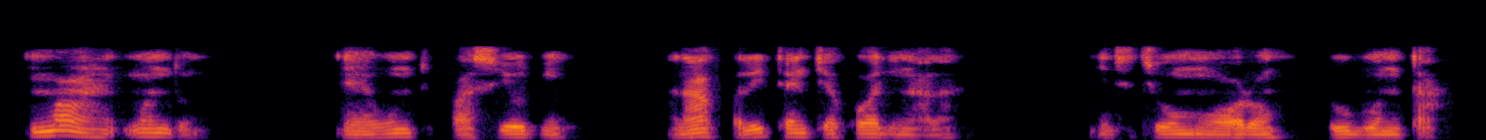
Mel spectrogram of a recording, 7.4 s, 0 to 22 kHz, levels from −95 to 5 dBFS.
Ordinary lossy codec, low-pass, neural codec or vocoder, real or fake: AAC, 48 kbps; 5.4 kHz; codec, 16 kHz in and 24 kHz out, 1 kbps, XY-Tokenizer; fake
